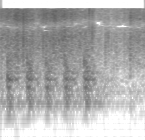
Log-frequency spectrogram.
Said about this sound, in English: Before he could tell Burma that Hook was a clever, desperate criminal, there was a knock on the back door of the cabin.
